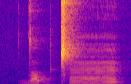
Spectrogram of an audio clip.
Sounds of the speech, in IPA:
dɒbǁæ̃

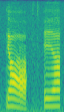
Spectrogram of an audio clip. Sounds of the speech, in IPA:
ɾʲɒ | t͡sʼɪɐ̯

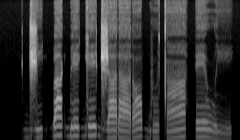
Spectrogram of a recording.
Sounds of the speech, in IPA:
d͡ʒi˧ɡ͡ba˦ ɡ͡be˦ɡe˦d͡ʒa˧ ɾa˨ɾɔ˧ bu˨tã˨˦ | e˧ wi˨

